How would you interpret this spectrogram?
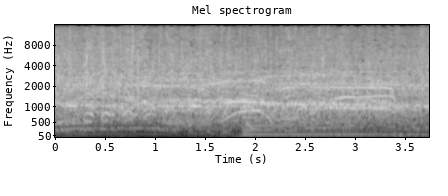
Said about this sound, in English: That was weak. Let's try that again. Okay. All right, here we go. Ready, go. Clap. All right, there you go. All right, there you go.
